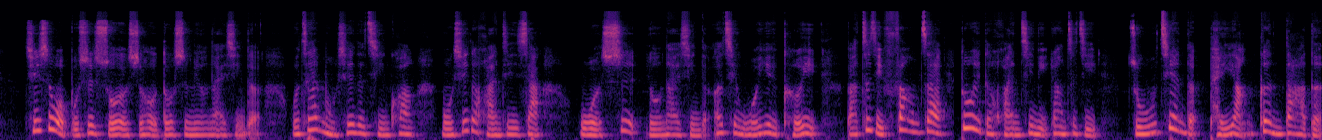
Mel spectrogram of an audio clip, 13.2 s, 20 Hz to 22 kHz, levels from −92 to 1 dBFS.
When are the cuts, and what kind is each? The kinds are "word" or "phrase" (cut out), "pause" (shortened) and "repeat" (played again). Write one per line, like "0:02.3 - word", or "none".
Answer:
0:09.5 - pause
0:11.2 - pause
